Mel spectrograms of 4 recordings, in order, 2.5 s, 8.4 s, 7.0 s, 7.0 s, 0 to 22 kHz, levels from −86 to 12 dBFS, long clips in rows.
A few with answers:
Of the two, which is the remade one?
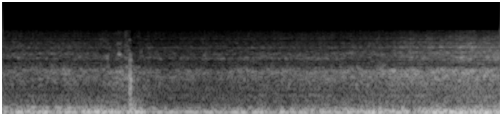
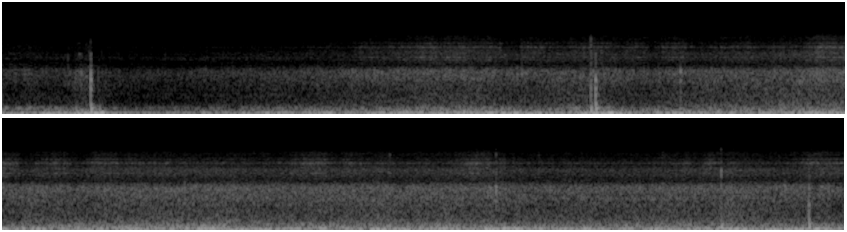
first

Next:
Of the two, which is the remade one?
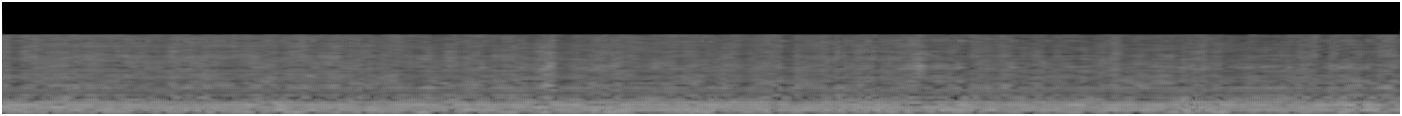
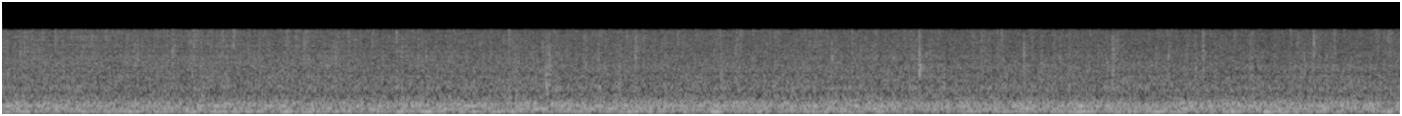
first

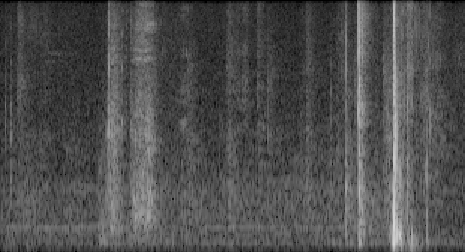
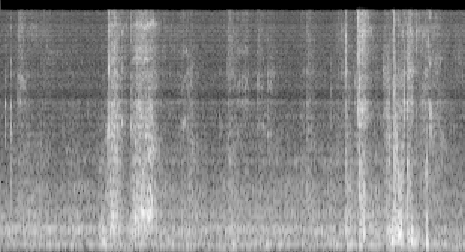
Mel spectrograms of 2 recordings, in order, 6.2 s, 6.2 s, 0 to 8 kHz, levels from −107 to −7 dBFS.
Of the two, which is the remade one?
second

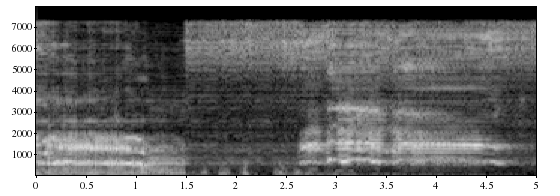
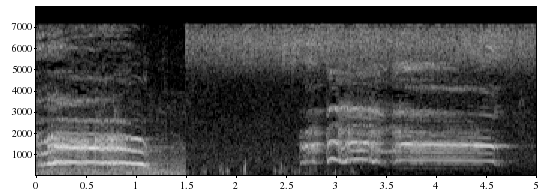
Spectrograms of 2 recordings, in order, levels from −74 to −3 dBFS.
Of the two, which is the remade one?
first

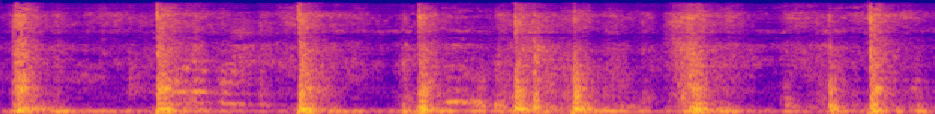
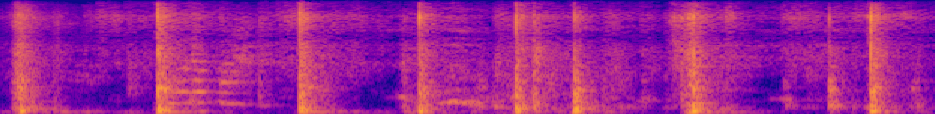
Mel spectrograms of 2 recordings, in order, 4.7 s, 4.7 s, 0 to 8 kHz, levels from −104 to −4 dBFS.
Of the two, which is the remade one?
first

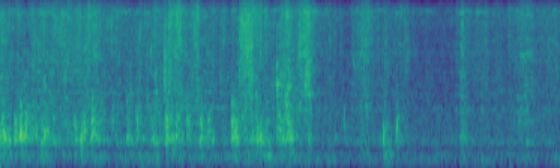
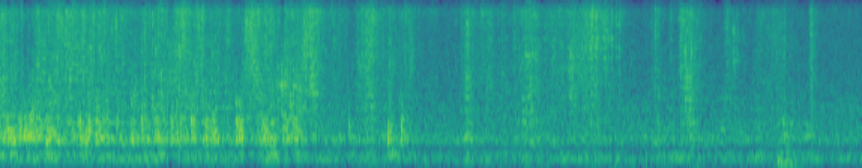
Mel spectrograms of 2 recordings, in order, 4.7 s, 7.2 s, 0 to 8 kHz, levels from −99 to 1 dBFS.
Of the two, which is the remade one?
first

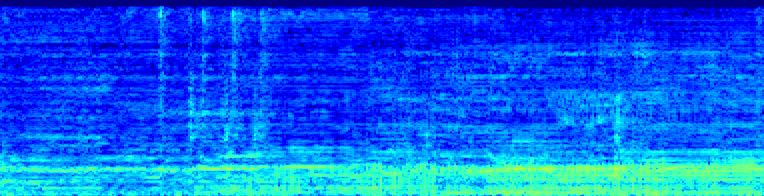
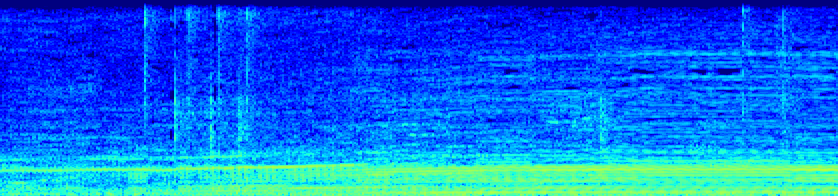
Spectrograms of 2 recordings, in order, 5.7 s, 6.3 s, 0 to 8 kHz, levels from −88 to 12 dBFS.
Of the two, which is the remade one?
first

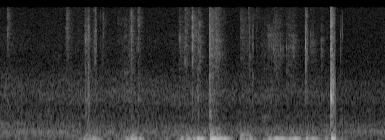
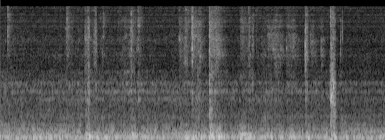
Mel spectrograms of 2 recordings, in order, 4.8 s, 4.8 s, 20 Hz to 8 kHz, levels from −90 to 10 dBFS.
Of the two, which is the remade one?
second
